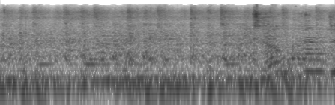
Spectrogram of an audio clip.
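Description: Dance music with a heavy, steady bass, with voices over it.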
